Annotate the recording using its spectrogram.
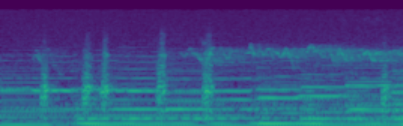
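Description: Chickens clucking over background music of held notes, with a low bass note coming in about half a second in.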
